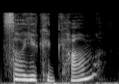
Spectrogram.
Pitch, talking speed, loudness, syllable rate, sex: 215 Hz, 200 wpm, -16 LUFS, 4.7 syllables/s, female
